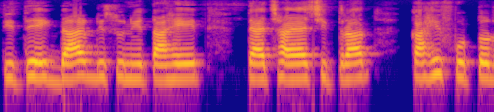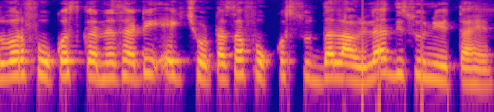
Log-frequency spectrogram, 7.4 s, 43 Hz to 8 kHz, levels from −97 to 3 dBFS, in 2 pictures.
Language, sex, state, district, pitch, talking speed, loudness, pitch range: Marathi, female, Maharashtra, Nagpur, 220 Hz, 170 wpm, -15 LUFS, 205-230 Hz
